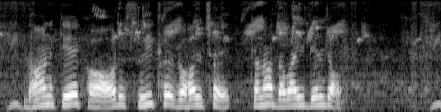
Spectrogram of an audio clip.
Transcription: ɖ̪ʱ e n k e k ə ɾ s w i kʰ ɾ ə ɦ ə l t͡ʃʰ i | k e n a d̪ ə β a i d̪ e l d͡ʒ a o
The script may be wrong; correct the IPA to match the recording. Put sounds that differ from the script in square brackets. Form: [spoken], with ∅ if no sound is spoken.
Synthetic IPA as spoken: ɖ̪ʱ [a] n k e k [a] ɾ s w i kʰ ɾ ə ɦ ə l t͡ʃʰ [ɛ] | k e n a d̪ ə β a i d̪ e l d͡ʒ a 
